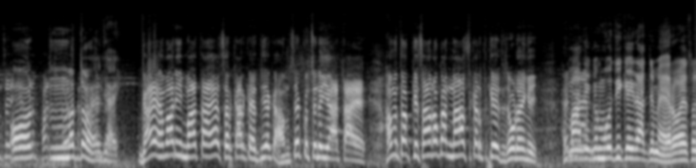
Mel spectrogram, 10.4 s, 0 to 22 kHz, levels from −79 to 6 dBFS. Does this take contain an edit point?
yes; 2 cuts; at 1.9 s, 8.5 s

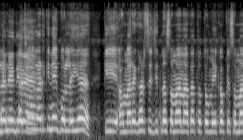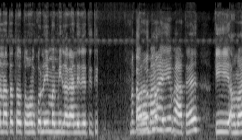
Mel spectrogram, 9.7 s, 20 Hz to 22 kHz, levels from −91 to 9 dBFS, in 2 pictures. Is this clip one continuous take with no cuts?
no; 1 cut; at 6.7 s

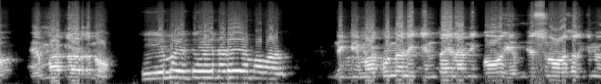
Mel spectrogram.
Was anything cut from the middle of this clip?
no; 0 cuts

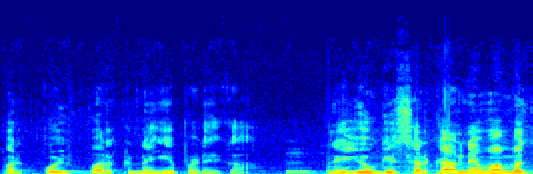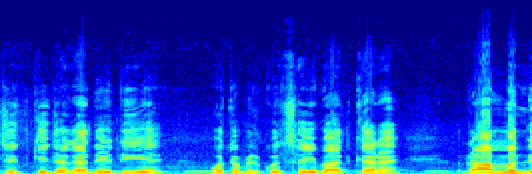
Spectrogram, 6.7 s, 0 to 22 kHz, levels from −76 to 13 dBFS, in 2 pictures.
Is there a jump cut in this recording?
yes; 1 cut; at 2.0 s

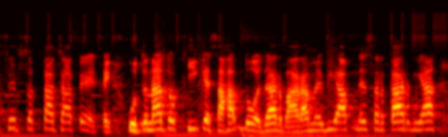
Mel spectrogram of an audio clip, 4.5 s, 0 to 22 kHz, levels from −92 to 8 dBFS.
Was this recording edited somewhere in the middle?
yes; 1 cut; at 1.1 s

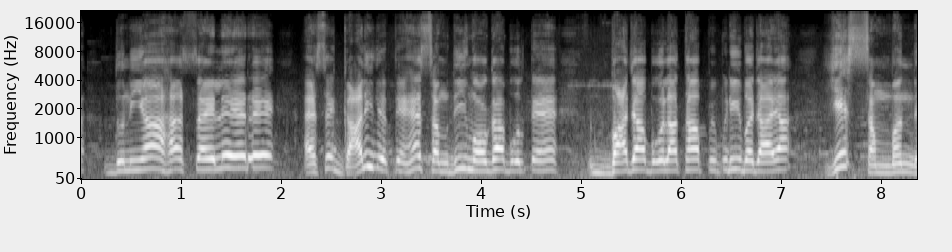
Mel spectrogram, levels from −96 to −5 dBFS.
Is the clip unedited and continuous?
yes; 0 cuts

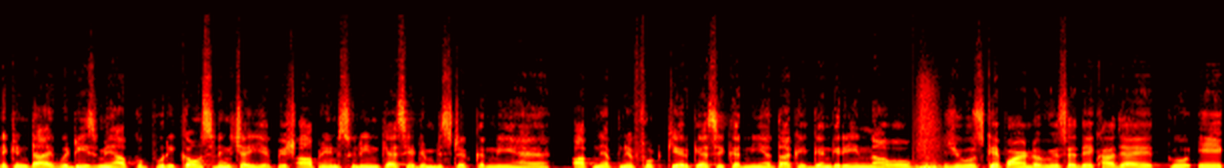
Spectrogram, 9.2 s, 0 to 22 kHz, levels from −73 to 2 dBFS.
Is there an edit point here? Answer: yes; 2 cuts; at 4.2 s, 6.9 s

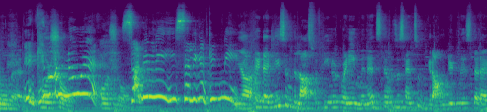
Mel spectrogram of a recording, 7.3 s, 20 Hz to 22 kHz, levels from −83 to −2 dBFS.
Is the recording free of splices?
no; 1 cut; at 3.8 s

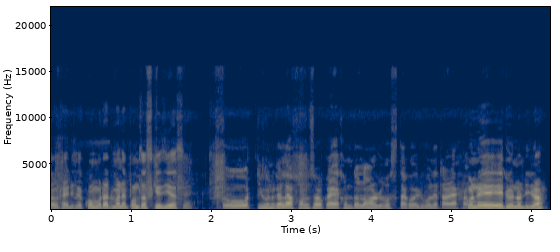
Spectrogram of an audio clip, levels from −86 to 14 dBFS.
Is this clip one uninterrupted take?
yes; 0 cuts

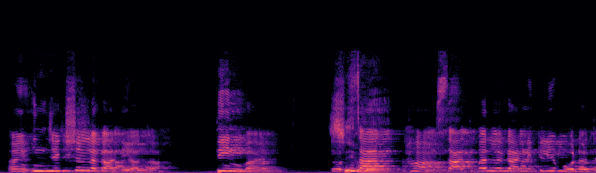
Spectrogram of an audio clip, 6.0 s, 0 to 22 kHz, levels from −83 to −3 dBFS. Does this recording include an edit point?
no; 0 cuts

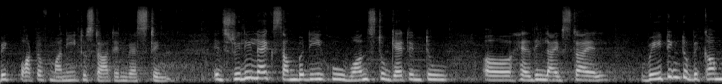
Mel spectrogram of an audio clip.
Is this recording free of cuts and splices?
yes; 0 cuts

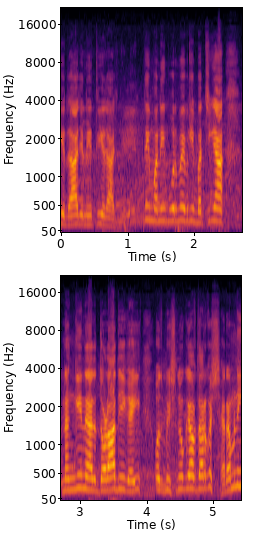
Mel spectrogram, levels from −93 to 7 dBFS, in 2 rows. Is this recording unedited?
no; 1 cut; at 1.2 s

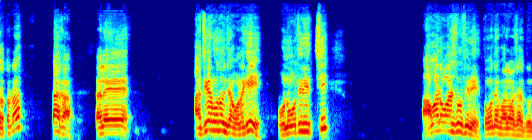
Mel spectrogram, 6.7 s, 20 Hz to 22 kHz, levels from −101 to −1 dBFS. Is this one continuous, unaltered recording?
yes; 0 cuts

